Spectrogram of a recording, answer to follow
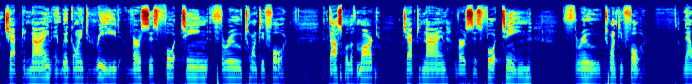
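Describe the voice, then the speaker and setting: A man preaching as pastor into a pulpit microphone, reading scripture in a measured, deliberate way and repeating the references for his congregation. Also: medium pitch. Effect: speaking into a pulpit microphone. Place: church sanctuary. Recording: long church reverb.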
